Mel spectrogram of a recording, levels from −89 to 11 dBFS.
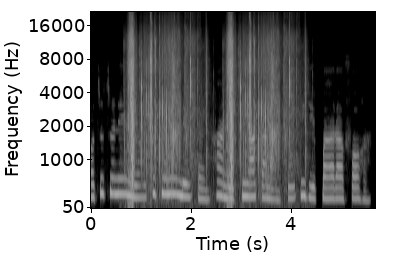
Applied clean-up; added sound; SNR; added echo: none; Crumpling, crinkling; -3 dB; none.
